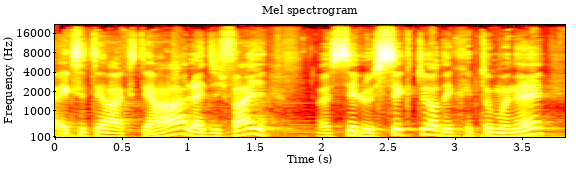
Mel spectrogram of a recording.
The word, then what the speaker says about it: DeFi: faire un focus sur la Defy la défi hein prononcé à la française la finance décentralisée qui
